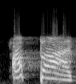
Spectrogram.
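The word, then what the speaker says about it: அப்பா: Appa, good. Up and then pa. Appa. Okay, up and ah made pa. This ah is making up move. So together, appa. Appa. Two syllable.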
